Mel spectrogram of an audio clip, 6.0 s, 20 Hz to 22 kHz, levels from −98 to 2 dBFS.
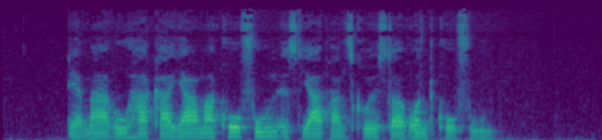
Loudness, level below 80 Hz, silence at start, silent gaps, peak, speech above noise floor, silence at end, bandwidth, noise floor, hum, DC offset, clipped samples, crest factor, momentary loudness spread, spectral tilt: -36 LUFS; -72 dBFS; 0.7 s; none; -20 dBFS; 33 dB; 1 s; 16.5 kHz; -68 dBFS; none; under 0.1%; under 0.1%; 18 dB; 9 LU; -5.5 dB/octave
